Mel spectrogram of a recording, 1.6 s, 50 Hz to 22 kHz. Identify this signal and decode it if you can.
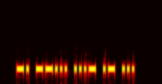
Morse code, heard as a keyed tone, about 52 wpm, 700 Hz. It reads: N7VAS
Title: USA Call Signs - 5 Characters - 3x Character Spacing - 50wpm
